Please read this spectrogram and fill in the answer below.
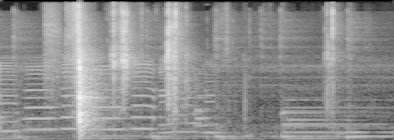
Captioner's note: knife cutting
